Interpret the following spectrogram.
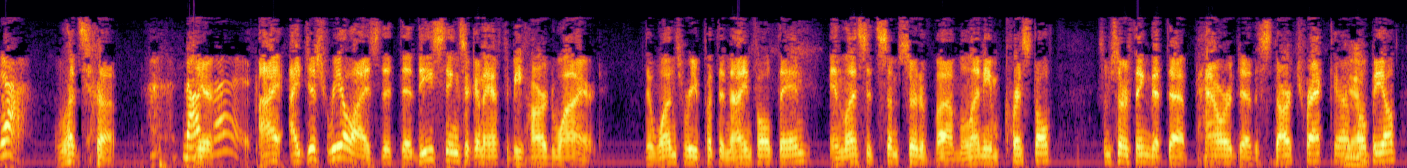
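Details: Adult male speakers, radio talk show; normal speech.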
